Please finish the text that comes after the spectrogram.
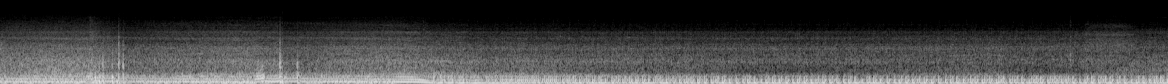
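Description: A BMW S1000RR sport bike engine heard while riding, a loud steady drone whose pitch drops sharply as it slows around four seconds, then a rough idling rumble with wind noise.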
